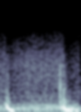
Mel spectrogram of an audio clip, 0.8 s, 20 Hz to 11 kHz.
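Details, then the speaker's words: Human heartbeat in an old headache-remedy commercial, 72 beats in 60 seconds: one steady beat, two low thuds about half a second apart over a low hum; normal heartbeat. "this message will last 60 seconds 72 heartbeats"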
